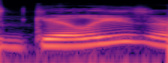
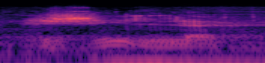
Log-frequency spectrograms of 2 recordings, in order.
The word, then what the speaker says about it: Gilles: Is this Gillies or Giles? – Giles? It's not Gillies, because there's no... – There's two L's, though. – Gilles, silent S there.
